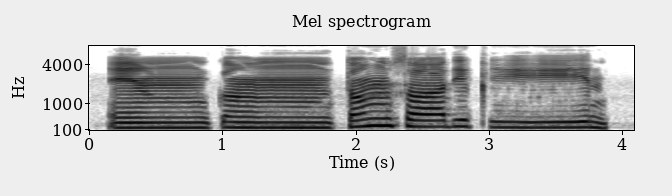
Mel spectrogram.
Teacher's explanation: ان کن، دونوں نون پر اخفا کریں گے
